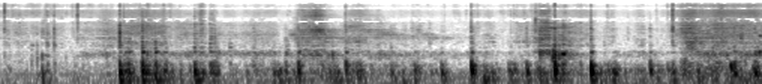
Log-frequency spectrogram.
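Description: Quiet handling noise from a plastic action figure and its web-shaped symbiote accessory being moved and fiddled with by hand: irregular soft knocks, taps and scrapes.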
